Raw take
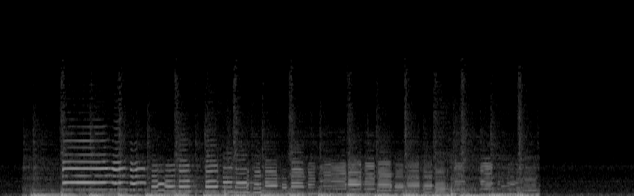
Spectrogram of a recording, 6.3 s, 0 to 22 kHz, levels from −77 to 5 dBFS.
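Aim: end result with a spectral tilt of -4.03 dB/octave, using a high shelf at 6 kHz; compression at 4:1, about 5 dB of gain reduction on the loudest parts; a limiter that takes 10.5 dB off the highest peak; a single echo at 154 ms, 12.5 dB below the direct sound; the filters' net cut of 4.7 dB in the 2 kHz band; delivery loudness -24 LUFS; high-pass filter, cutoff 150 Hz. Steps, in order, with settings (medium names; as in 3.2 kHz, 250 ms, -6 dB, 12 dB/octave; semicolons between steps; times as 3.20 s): high-pass 150 Hz; peaking EQ 2 kHz -6 dB; treble shelf 6 kHz -9 dB; compression 4:1, threshold -38 dBFS; peak limiter -38 dBFS; delay 154 ms -12.5 dB; trim +22 dB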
